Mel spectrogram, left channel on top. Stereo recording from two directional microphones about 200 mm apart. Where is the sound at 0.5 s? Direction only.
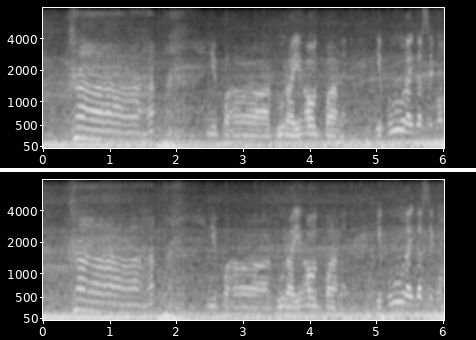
25° left (ahead or behind).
